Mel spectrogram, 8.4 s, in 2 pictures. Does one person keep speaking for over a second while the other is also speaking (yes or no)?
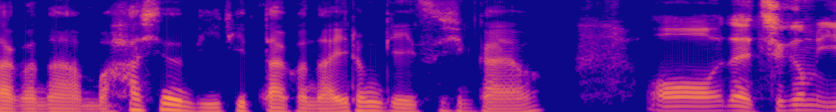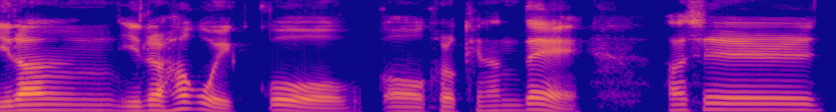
no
